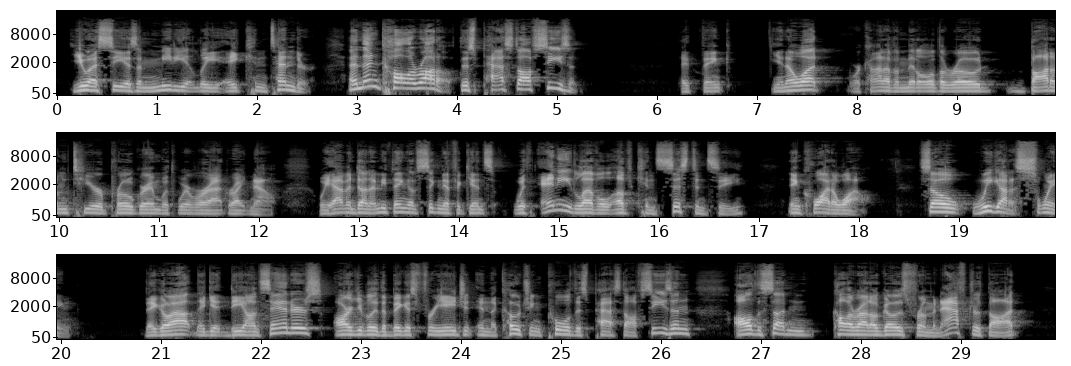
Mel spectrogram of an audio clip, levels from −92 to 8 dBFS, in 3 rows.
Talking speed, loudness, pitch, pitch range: 165 wpm, -19 LUFS, 140 Hz, 130-165 Hz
